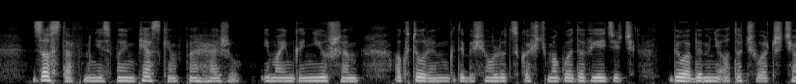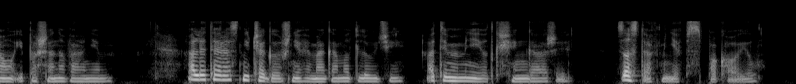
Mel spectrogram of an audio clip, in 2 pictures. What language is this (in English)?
Polish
